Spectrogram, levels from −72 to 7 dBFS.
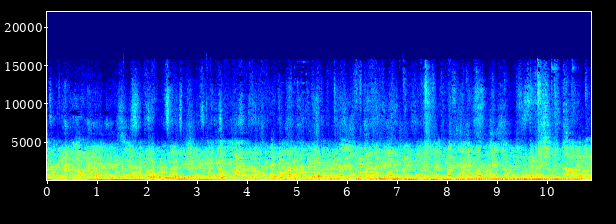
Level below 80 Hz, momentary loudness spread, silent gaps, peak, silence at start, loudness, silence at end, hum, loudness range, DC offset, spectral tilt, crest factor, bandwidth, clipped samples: -30 dBFS; 2 LU; none; -2 dBFS; 0 s; -17 LUFS; 0 s; none; 1 LU; under 0.1%; -5.5 dB/octave; 14 dB; 16 kHz; under 0.1%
